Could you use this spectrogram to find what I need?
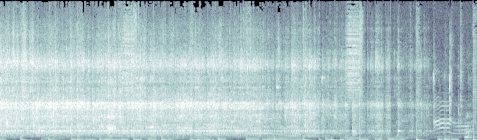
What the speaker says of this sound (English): They're grinding with the Commandante.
